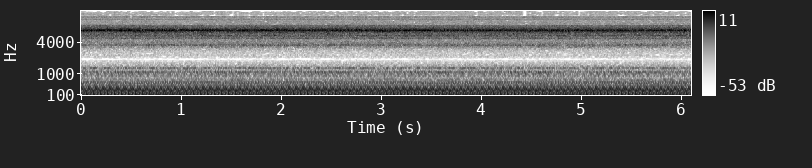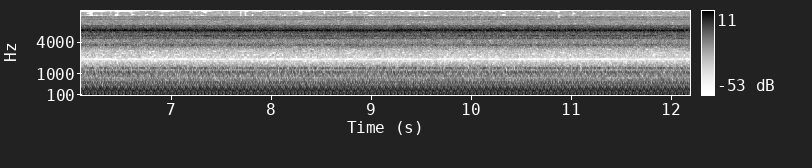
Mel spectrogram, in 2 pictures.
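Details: Nebulizer compressor running continuously: a steady droning motor hum with a fast, even buzz, recorded as aerosol white noise.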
